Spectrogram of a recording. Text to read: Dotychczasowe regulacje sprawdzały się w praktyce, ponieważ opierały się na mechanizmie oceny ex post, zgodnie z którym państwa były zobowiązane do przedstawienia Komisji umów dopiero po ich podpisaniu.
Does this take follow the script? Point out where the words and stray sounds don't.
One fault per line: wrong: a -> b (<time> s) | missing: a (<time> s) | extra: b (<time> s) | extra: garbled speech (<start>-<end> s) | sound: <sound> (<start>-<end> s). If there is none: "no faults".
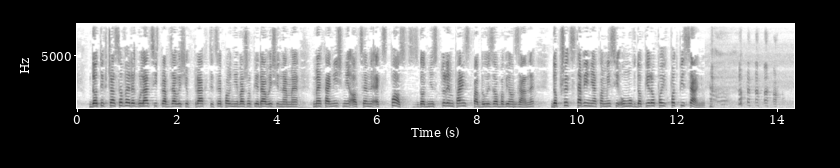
sound: laugh (12.6-14.2 s)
